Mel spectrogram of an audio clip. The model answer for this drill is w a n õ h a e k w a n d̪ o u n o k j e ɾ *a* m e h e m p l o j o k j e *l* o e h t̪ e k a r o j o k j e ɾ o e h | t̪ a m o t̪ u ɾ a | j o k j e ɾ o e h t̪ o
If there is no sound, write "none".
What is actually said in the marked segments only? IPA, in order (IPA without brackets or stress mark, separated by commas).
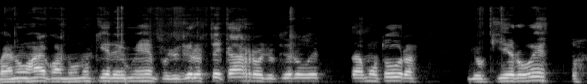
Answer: e, ɾ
